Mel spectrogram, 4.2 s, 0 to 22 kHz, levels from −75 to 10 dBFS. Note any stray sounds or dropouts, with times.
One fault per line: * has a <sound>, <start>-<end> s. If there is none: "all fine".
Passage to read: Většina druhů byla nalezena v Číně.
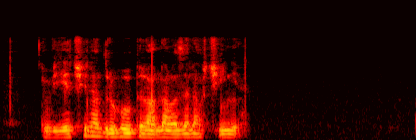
all fine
